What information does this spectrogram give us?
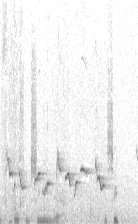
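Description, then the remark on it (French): A Eurasian blackcap sings a quick, bright warbling phrase of high whistled notes while a voice murmurs in short bursts underneath. “Fauvette à tête noire.”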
